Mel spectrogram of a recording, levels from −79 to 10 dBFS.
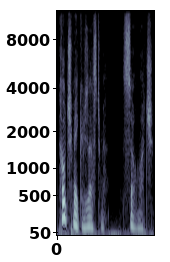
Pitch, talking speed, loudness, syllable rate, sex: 110 Hz, 155 wpm, -23 LUFS, 5.7 syllables/s, male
